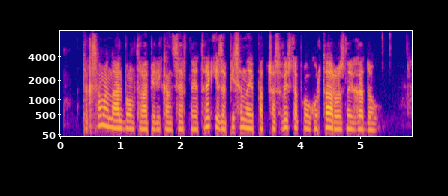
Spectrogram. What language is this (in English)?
Belarusian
